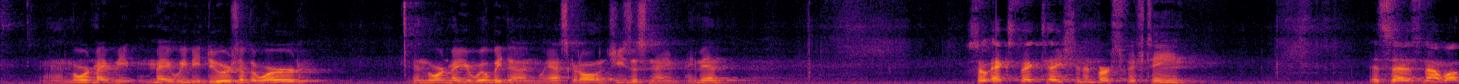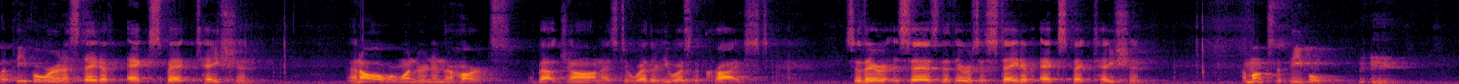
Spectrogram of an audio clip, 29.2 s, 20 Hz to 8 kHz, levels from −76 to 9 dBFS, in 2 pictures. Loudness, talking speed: -19 LUFS, 150 wpm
